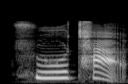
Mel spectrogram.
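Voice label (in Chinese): "shu1cai4", Mandarin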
